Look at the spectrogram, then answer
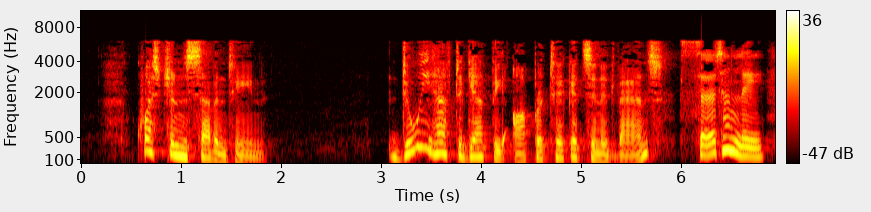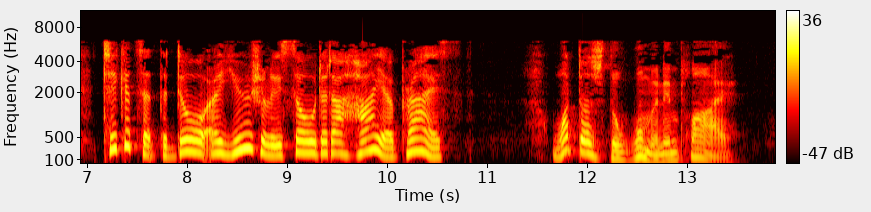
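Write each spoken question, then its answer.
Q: What does the woman imply?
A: They should get the tickets in advance, because tickets at the door usually cost more.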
